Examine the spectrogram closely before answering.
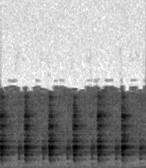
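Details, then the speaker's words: Failing hard drive making sharp, evenly spaced clicks about four a second; a warning sign of drive failure, back up data. "the clicking that's not a good thing then there's the cycle click"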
